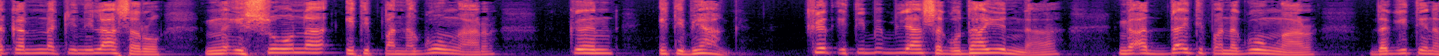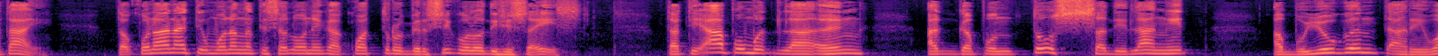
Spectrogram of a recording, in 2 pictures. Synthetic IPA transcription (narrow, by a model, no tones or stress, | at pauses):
akanːakinilasaɾo | ŋaʔɪsunait̪ipanaɡuŋaɾ | kɨn | ɪt̪ɪbijaɡ̚ | kɨd̪ɪt̪ibibljasaɡʊd̪ajɨnːa̰ | ŋaʔad̪aʔit̪ipanaɡuŋaɾ | d̪aɡit̪inat̪aj | t̪akʊnanait̪iʊmunaŋːat̪ɛsalonikakwat̪ɾobɛɾsikʊlod̪isisais | t̪at̪iʔapʊmɨt̪̚laʔəŋ | ʔaɡ̚ːapʊnt̪ʊsːad̪ilaŋɪt̪̚ | ʔabʊjuɡənt̪iʔaɾiwa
